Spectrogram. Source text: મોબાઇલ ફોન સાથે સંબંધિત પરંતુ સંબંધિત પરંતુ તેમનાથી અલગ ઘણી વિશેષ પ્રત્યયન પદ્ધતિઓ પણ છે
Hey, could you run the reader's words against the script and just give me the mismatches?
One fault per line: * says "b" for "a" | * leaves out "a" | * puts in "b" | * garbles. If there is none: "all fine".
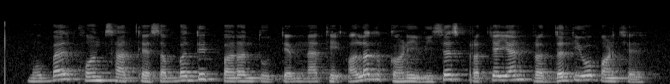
* leaves out "સંબંધિત પરંતુ"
